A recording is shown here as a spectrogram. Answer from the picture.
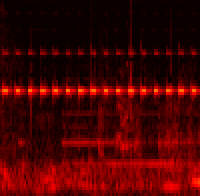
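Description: A prototype ventilator's alarm beeping rapidly at one high pitch, about seven even beeps a second. It is the disconnection alarm, set off because the patient's mask has come off.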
